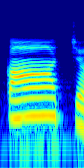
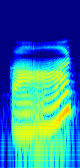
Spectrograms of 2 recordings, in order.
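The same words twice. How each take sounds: First: High model word. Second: Said in the usual way. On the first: Shown as a demonstration.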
